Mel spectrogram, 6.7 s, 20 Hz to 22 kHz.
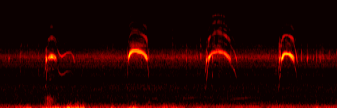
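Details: During a feeding visit by a returning Northern royal albatross parent on 21 May 2024, four clear arched whistles rise and fall, irregularly spaced, with a steady low hum beneath.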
